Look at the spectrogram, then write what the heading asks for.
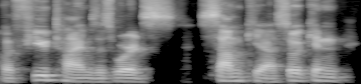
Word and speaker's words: Samkhya: So it's in the book, it's spelled with an M, but it can also, the way Sanskrit is written, it can also, you'll also see it written with an N as well.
